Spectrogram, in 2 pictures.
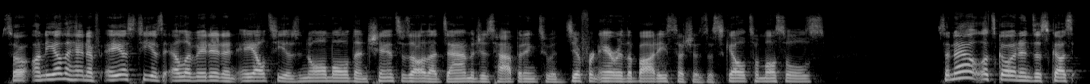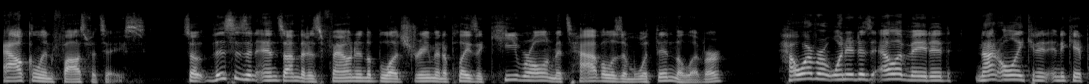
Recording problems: none

